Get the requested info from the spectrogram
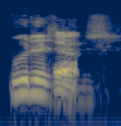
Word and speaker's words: Buttigieg: Like, Buttigieg or something like that? Okay. I'm assuming that they don't support. And then... – Buttigieg.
